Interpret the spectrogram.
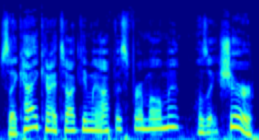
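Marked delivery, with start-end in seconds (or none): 0.2-1.8 put-on, pitched-up woman's voice. Retelling what a woman from the theater asked, imitating a woman's voice. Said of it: "And I'm doing her voice".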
